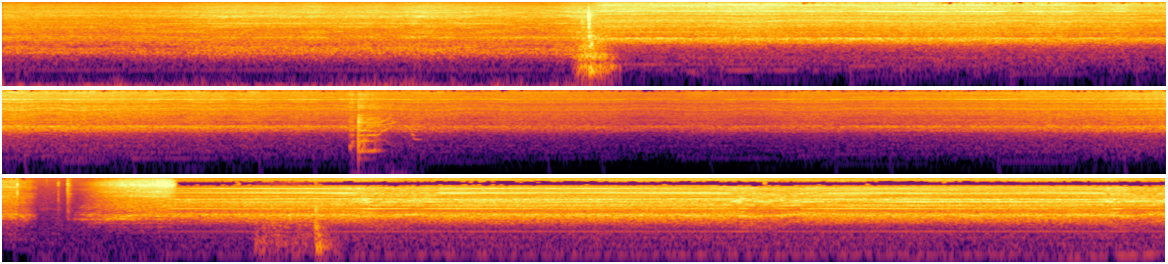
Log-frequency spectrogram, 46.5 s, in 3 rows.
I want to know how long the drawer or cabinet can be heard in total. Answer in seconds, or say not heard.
3 s.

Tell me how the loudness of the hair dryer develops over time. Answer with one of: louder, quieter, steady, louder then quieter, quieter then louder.
quieter then louder.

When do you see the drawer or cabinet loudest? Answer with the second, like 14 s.
8 s.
